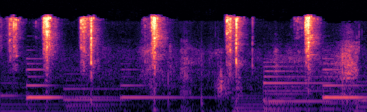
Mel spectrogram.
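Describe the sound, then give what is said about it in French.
Scissors snip crisply through pieces of wool about six times in an uneven rhythm, each cut a short, bright crunch, as warm gaiters are cut out, over gentle, sustained music playing softly underneath. “clic, clac, clic, elle taille les morceaux de laine et confectionne des guêtres bien chaudes.”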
